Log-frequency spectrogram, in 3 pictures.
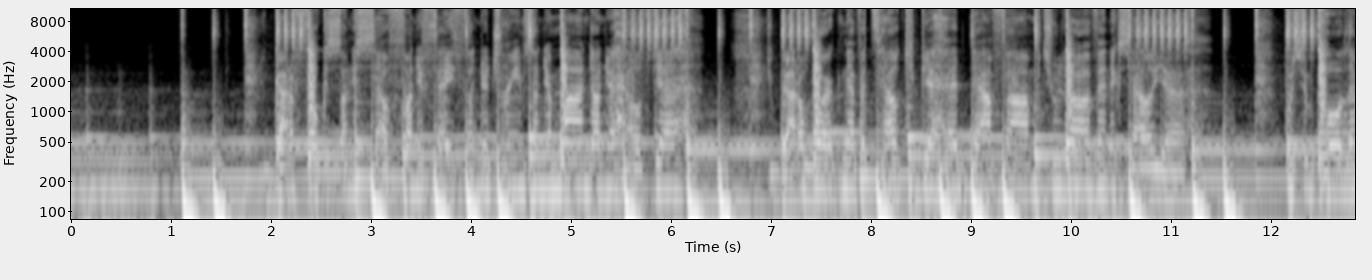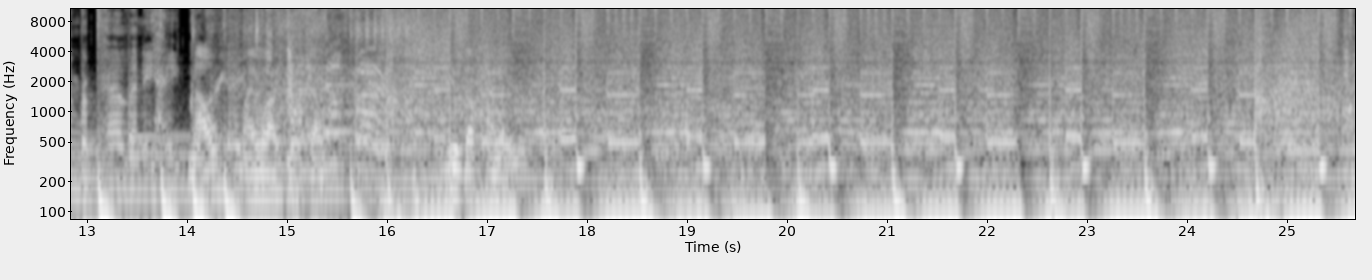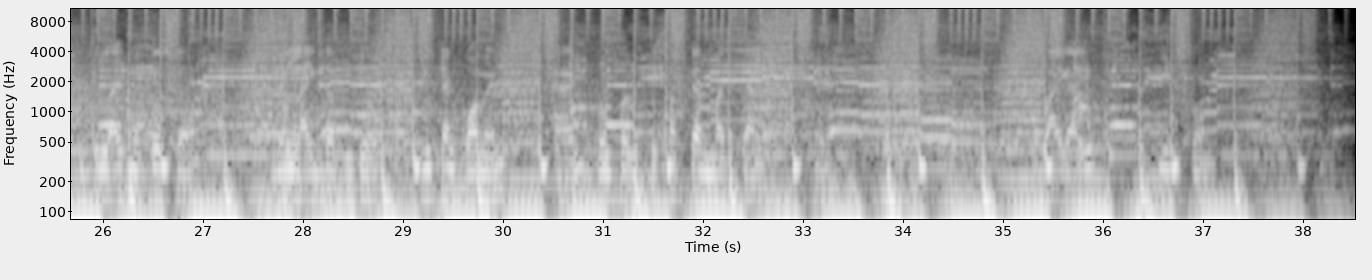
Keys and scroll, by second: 0.0-3.0 typing, 1.4 Return, 1.8 Return, 2.8 F1, 3.4 ctrl+t, 3.7 Return, 4.3 v, 5.0 F1, 6.8 1, 8.8 v, 9.1 ctrl+t, 10.5 Return, 12.3 Down, 13.5 v, 13.7 ctrl+t, 14.6 Return, 14.8 Right.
